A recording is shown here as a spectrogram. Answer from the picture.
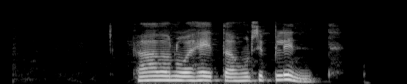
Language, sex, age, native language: Icelandic, female, 50-59, Icelandic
